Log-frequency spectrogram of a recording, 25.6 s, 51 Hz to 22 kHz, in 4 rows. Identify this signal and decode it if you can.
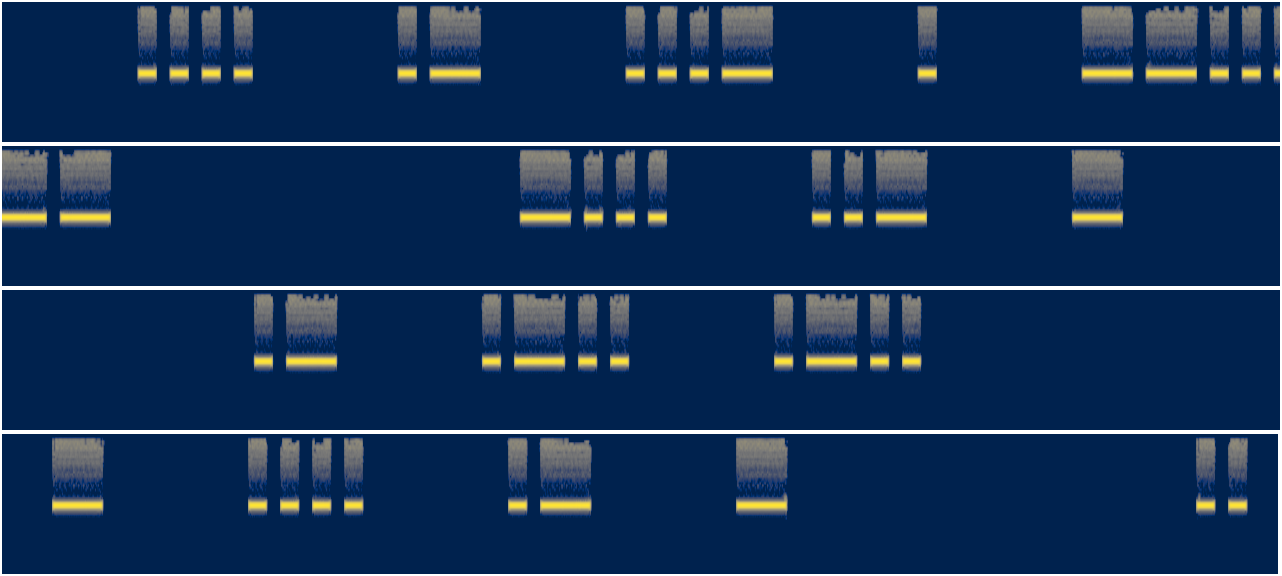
Morse code, heard as a keyed tone, about 15 wpm, spaced as for 8 wpm, 1000 Hz. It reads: HAVE, BUT ALL THAT I
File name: qotdfiles / 8wpm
